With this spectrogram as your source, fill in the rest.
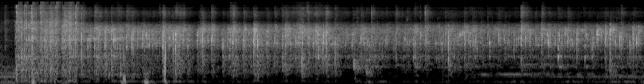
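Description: Curry leaves crackle and sizzle in hot oil, a dense, loud spitting hiss with sharp pops in the first seconds that then settles into a steady frying sizzle.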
